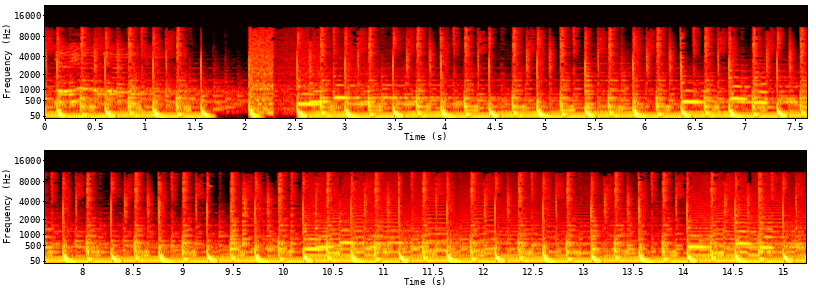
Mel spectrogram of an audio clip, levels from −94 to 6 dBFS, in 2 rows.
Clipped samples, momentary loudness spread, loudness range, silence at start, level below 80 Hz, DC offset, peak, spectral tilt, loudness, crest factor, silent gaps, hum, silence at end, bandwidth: under 0.1%; 4 LU; 1 LU; 0 s; -24 dBFS; under 0.1%; -2 dBFS; -6 dB/octave; -19 LUFS; 14 dB; none; none; 0 s; 11.5 kHz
